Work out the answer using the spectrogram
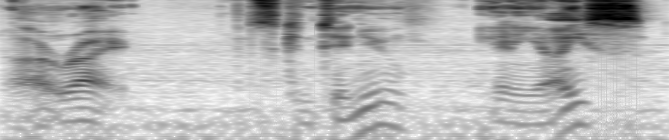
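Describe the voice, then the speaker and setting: A man's voice: sits low, sing-song, slow, vocal fry, sharp tone, slight background noise. A man playing a flight simulator as pilot, talking himself through checklist steps in short procedural phrases. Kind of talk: low-key procedural cockpit talk while playing.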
